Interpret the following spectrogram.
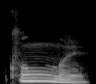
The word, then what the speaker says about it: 국물: But it's paired with the nasal sound 미음, so it changes the pronunciation from a G sound to an NG sound, and you need to read it as 국물.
